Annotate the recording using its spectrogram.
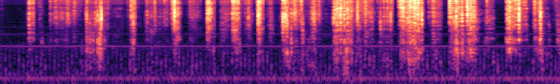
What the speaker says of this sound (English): Let's go ahead and cut the middle out of that donut.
